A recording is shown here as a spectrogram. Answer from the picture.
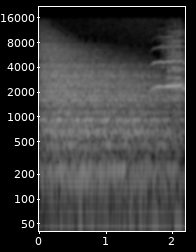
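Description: A horse neighs loudly in one long, continuous whinny lasting about two seconds. It is a dense, harsh, high-pitched sound that holds steady and fades slightly at the end, with no voices.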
